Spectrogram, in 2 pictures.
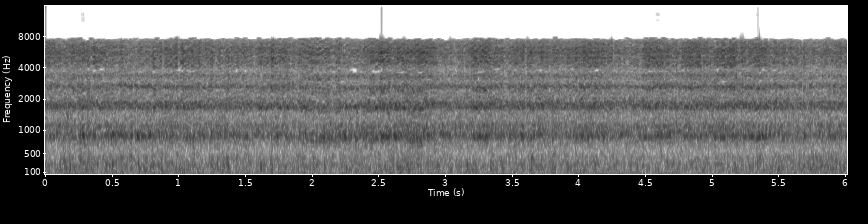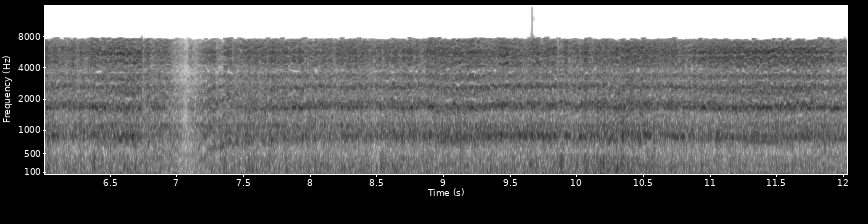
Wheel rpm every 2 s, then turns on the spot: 230, 230, 230, 140, 220, 230.
none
